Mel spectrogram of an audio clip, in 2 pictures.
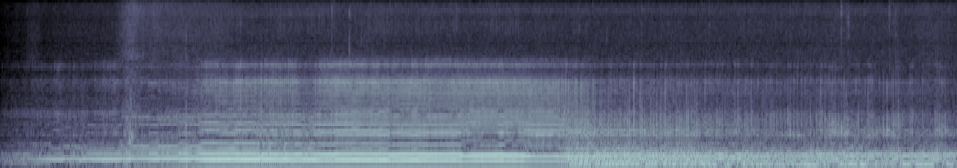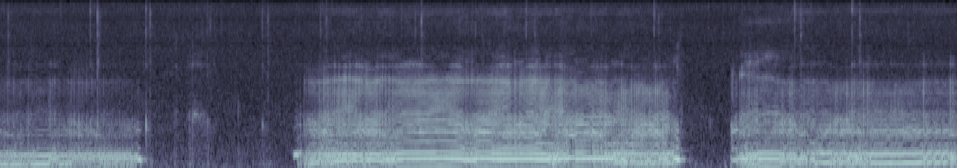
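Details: Adult man with catathrenia recorded asleep by his wife: long, droning groans on the out-breath separated by brief silent pauses, nocturnal sleep groaning.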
